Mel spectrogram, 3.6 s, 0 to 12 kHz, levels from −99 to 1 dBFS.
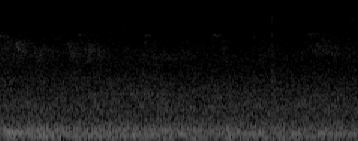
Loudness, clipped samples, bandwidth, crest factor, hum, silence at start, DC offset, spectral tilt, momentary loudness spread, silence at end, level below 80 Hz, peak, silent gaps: -67 LUFS; under 0.1%; 10.5 kHz; 14 dB; none; 0 s; under 0.1%; -6 dB/octave; 3 LU; 0 s; -74 dBFS; -52 dBFS; none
